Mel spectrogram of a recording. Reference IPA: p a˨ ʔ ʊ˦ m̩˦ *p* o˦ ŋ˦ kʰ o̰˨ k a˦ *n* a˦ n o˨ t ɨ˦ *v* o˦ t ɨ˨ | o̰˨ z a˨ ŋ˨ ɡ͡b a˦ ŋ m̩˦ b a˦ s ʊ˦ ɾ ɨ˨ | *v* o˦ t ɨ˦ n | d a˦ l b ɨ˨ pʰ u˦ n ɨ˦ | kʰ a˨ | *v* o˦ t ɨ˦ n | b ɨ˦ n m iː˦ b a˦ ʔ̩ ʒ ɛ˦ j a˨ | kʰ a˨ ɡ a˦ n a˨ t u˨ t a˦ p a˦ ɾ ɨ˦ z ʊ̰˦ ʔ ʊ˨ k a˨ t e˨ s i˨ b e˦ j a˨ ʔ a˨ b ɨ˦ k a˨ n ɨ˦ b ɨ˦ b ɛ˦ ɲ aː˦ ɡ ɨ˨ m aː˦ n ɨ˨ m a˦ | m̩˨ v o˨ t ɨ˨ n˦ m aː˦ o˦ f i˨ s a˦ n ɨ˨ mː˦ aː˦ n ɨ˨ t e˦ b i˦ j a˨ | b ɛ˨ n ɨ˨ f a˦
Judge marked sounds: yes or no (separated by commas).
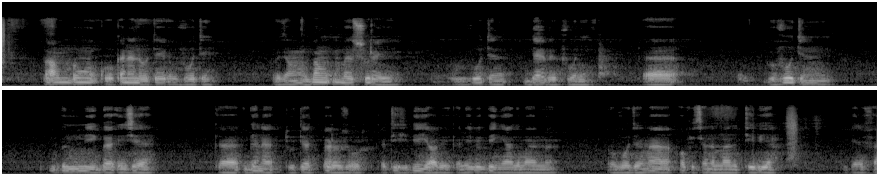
no, yes, yes, yes, yes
